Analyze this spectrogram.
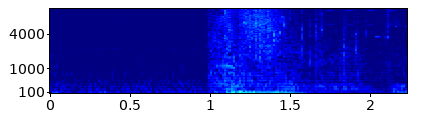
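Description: A loud burst of noise erupts as a game player is killed.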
